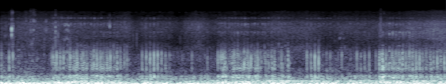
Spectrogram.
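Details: Pair of orange tabby cats, one dark and one light, purring with pleasure while being stroked; a steady low rumbling purr with rhythmic pulsing surges roughly twice a second, continuous throughout, with faint background hiss.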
